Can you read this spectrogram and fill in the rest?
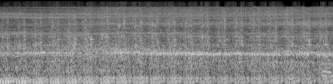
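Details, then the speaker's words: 1972 Datsun 240Z, long-sitting car being revived after a starter replacement, cranked and fuelled by hand. Uneven idle with a lumpy pulse about twice a second and a hissy top end, slight blowby; rough running, cause unconfirmed. "little blowby. Not bad though. It doesn't let throttle yet."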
